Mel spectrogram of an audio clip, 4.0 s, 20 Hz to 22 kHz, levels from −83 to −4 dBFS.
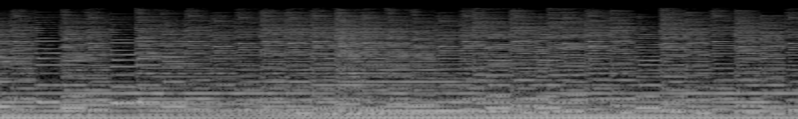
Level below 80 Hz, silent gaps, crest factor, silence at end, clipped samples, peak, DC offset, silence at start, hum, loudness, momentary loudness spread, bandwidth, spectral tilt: -36 dBFS; none; 12 dB; 0 s; under 0.1%; -18 dBFS; under 0.1%; 0 s; none; -30 LUFS; 2 LU; 17 kHz; -4.5 dB/octave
